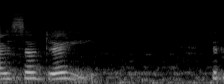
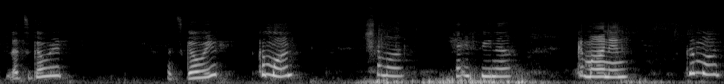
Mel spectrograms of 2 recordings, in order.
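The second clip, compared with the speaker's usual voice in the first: coaxing pet; 7 semitones higher, faster than usual. Real, not acted. Calling the cat inside.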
